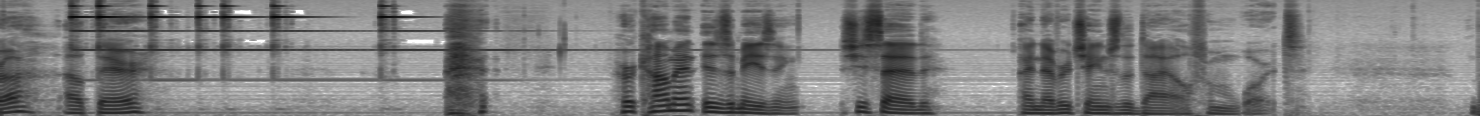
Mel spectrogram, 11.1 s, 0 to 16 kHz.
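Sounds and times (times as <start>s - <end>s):
speech: 0.0s - 1.2s, 4.7s - 9.8s
small bell dinging: 0.5s - 9.3s.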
